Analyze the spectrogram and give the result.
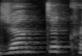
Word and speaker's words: jumped: O E não é pronunciado, eu já vou do M direto pro D. Jumped across.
